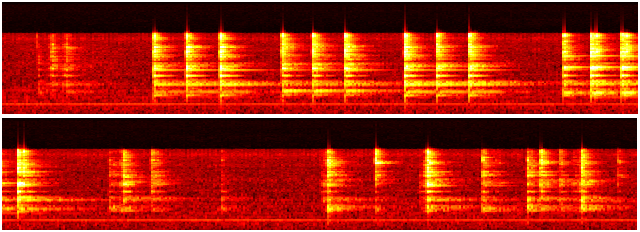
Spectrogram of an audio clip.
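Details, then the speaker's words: Motorcycle wheel on a makeshift truing stand after respoking, inner spokes tapped in turn: bright metallic pings, with one spoke's note duller and lower than the rest and feeling loose, marking a loose spoke. "You hear that one's just a little bit lower, and it feels a little loose too."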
